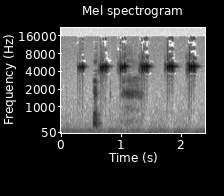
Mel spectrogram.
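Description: A cricket chirping sound effect: a steady, regular rhythm of about seven bright, high pulses over a couple of seconds, with a faint low hum and a brief soft noise near the start.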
